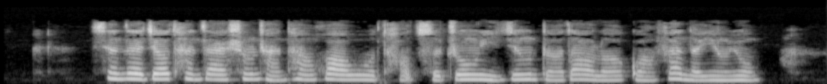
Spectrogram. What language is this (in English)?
Chinese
